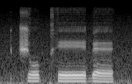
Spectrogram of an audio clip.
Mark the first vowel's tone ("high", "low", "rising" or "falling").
low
